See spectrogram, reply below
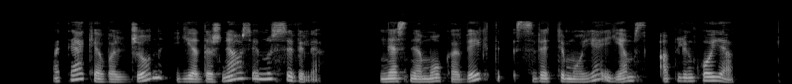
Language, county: Lithuanian, Marijampolė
